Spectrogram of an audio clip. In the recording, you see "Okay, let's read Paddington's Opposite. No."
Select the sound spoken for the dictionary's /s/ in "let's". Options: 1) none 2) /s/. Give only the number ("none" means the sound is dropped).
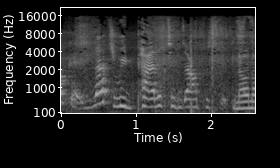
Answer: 2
